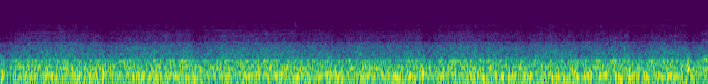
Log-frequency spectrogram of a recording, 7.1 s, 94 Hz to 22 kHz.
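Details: Condenser of a 1986 Rheem AC (about 37 years old) that was barely blowing air, running after a fan motor change (old motor about 1.3 A, new reading 1.2 A): steady low whoosh and hum, no rattles or scraping; normal running.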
